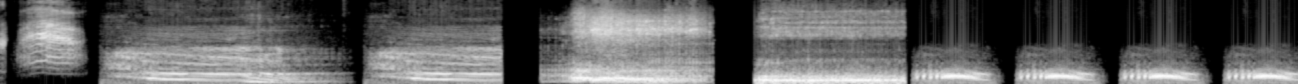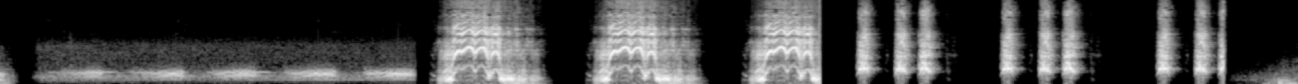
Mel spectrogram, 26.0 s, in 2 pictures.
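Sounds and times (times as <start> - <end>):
lion roaring: 1.0 - 9.1
pigeon cooing: 9.2 - 17.2
horse neighing: 17.4 - 21.2.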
